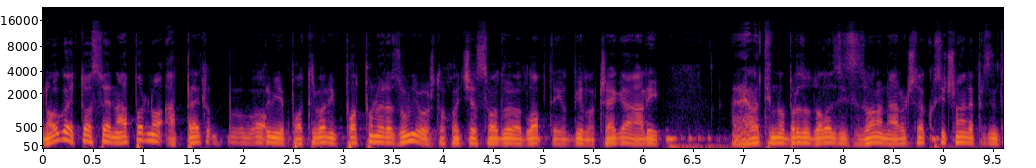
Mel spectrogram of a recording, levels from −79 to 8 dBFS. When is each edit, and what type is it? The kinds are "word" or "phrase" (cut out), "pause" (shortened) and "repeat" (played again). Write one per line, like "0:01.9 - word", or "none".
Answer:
0:02.2 - word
